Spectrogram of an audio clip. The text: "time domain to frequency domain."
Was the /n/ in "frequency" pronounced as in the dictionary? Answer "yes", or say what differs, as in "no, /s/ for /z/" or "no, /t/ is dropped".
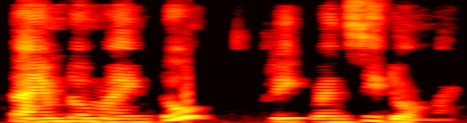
yes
